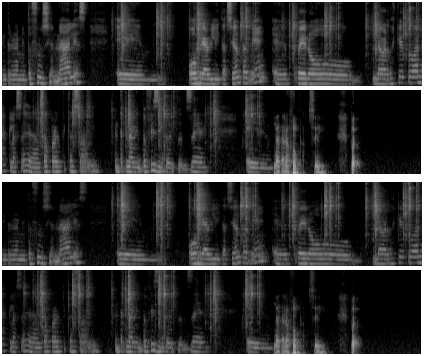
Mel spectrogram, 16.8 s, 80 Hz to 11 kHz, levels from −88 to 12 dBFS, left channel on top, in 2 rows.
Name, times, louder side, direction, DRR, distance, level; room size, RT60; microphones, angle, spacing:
voice 1, 0.0-3.3 3.7-10.4 10.7-13.0 13.3-13.9, left 6 dB, 70° left, 0.8 m, -41 dB
sound 1, 2.2-2.6 3.1-3.4 3.7-4.1 4.7-5.1 5.6-5.9 6.4-6.8 7.3-7.7 7.9-8.4 8.8-9.3 9.7-10.2 10.6-11.1 11.5-11.9 12.3-12.8 13.2-13.6, right 5 dB, 15° right, 1.1 m, -39 dB
voice 2, 13.8-15.4, left 3 dB, 25° left, 0.4 m, -33 dB
12.5 x 7.1 x 2.9 m
head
